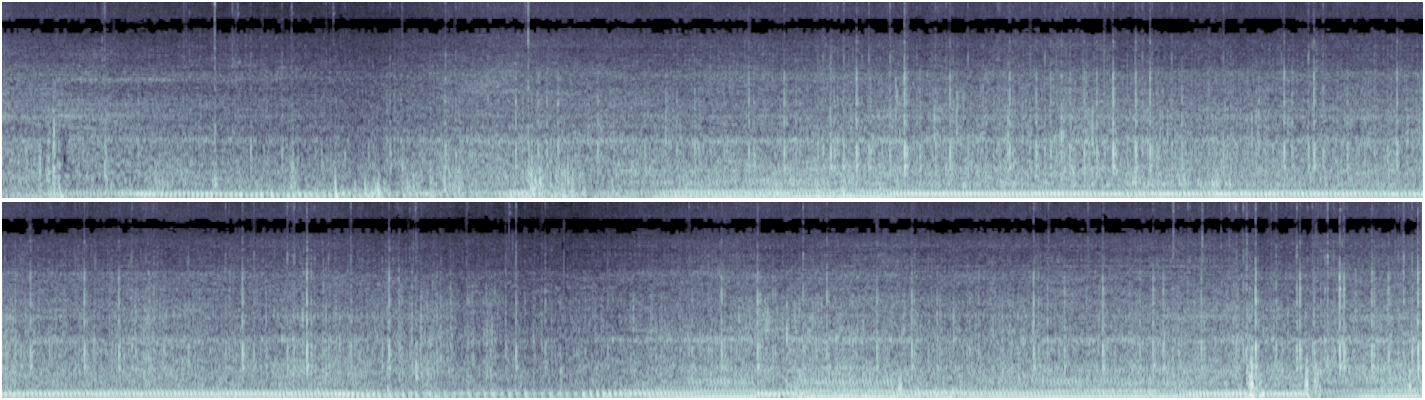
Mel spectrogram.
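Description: Motorbike riding along a town street: the engine runs steadily with a heavy rumble of wind on the microphone, louder from about a third of the way in, with scattered small knocks and rattles.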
